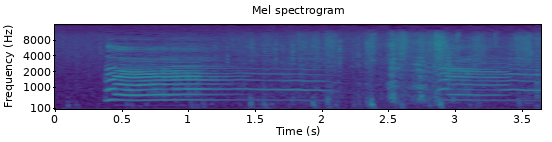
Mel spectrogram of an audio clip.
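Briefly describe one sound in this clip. A horse's hooves thud slowly on a dirt path.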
